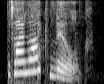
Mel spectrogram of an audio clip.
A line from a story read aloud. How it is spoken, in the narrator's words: cried Helen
